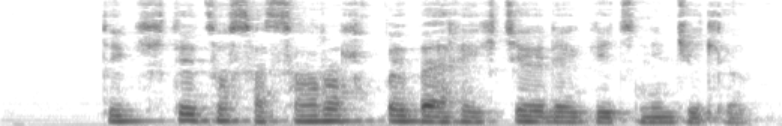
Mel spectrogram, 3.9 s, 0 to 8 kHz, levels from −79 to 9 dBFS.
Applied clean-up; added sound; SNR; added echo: none; none; none; none.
